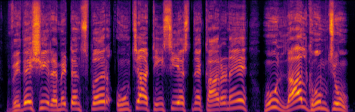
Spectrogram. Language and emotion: Gujarati, angry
